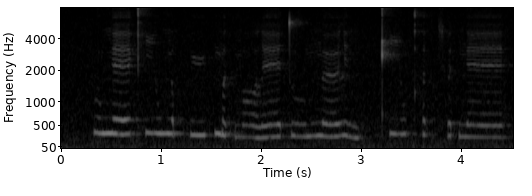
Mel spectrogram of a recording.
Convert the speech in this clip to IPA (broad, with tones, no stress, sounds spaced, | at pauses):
kʷ ɐ˧ w ŋ ɛː˨˥ kʰ iː˧ w ŋ ɐ˨ p̚ k yː˨˥ p̚ m ɐ˨ k̚ ŋ ɔː˨˩ l ɛː˨˥ t̪ uː˨˥ m ŋ œː˨˥ l ɪ˨˩ ŋ | kʰ iː˧ w kʰ ɐ˧ k̚ t͡sʰ ɵ˨ t̚ ŋ ɛː˨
